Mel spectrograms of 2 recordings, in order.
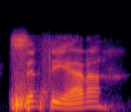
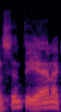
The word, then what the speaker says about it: Cynthiana: I have no clue Cynthiana is that what you guys how to pronounce this am I right on that cynthiana's right yeah okay you probably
